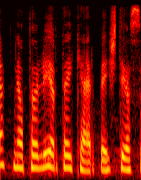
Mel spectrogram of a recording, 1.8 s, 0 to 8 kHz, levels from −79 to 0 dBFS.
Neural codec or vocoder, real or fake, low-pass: none; real; 7.2 kHz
